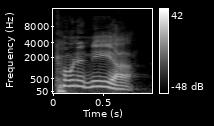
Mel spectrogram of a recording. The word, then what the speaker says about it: koinonia: In the Greek, the word is pronounced koinonia.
